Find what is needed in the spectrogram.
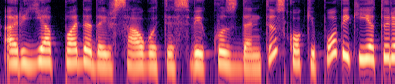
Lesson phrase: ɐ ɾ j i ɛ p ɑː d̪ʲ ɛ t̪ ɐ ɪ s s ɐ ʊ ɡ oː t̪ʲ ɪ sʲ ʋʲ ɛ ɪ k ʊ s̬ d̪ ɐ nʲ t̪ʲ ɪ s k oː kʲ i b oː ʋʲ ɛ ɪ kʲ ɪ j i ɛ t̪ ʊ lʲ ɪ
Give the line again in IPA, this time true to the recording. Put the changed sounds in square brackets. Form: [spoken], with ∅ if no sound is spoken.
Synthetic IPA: ɐ ɾ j i ɛ p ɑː d̪ʲ ɛ [d̪] ɐ ɪ [ʃ] s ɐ ʊ ɡ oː t̪ʲ ɪ sʲ ʋʲ ɛ ɪ k ʊ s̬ d̪ ɐ nʲ t̪ʲ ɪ s k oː kʲ i [p] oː ʋʲ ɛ ɪ kʲ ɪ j i ɛ t̪ ʊ [ɾʲ] ɪ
